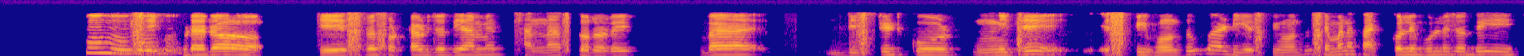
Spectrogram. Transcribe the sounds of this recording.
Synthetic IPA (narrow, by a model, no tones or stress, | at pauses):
ɦũɦsẽuɽaɾɔ | kesɾɔsɔʈawʈd͡ʒɔd̪ʱiamet̪ʰanast̪ɔɾɔɾe | ba | ɖisʈɾik̚ʈkoɾʈnid͡ʒeːspiɦont̪ubaɖiespiɦõnt̪usemanet̪akːɔlebuled͡ʒɔd̪i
